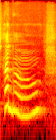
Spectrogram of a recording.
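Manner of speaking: hello pitched way up high. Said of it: "But he has a very high-pitched voice".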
